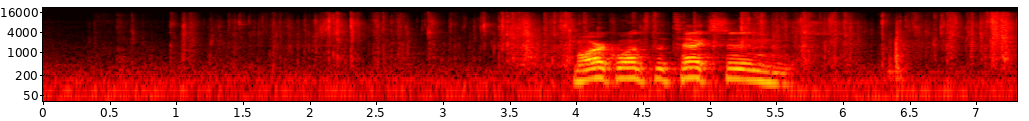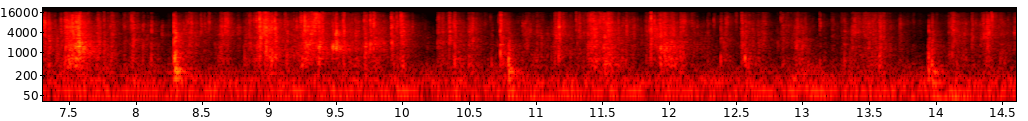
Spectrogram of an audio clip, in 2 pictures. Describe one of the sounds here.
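Foil card packs crinkle and tear as they are ripped open.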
